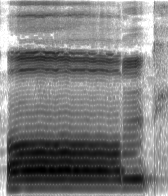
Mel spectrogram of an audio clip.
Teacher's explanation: जैसे कभी कभी किसी मंत्र का उच्चारण बोलते समय, जैसे ओम, इसमें जिस बीच में ओ और म के बीच में जितनी लंबी आवाज़ होती है, इसीलिए इसको प्लुत स्वर कहा गया है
